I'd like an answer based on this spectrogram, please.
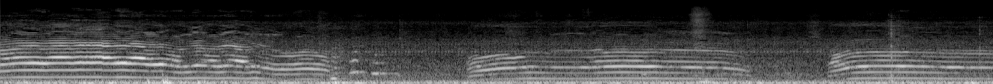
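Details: Cat (Felis catus), yowl.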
